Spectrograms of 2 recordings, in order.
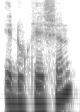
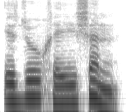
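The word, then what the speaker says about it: education: উচ্চারণ করি সেটা হচ্ছে এডুকেশন পটেনশিয়াল মালয়েশিয়া উচ্চারণ গুলো আমরা মূলত এভাবে করি কিন্তু ইংলিশ উচ্চারণ এইটা না ইংলিশ উচ্চারণ কোনটা হবে ইডি ইউ এডু বলি এডু হবে না এজু এজু সিয়া এজুকেশন এজুকেশন পটেনশিয়াল বলি আমরা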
